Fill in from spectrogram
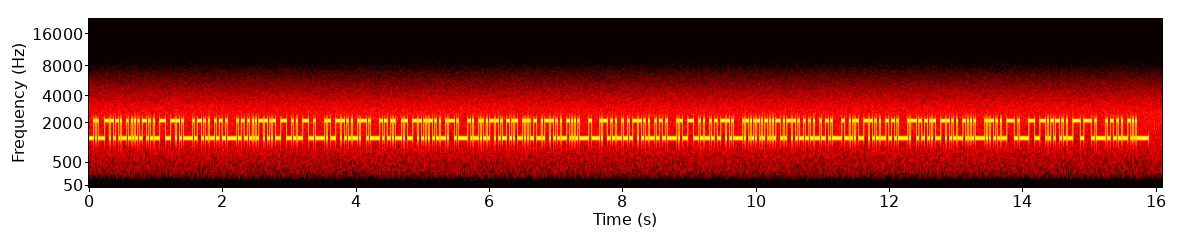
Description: RTTY (45.45 baud, 850 Hz shift), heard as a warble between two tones, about 1700 Hz centre. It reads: … GJA9 A2WJ BO9B 3LXB S3GF UBYC 4VZ1 2BO2 DDRN Q7CB 8EIB 4S5O 55W4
